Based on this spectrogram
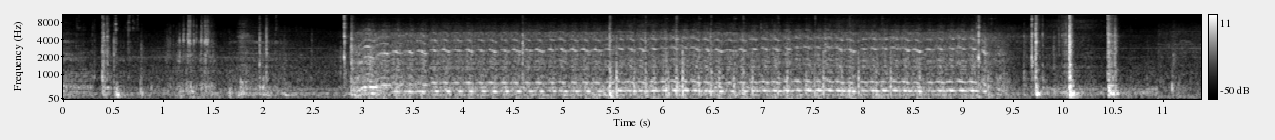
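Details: BMW E36 325i crank-no-start after a different coil boot and starting fluid sprayed into the cylinder; ECU and crank sensor believed good, spark present, plug smells of fuel, owner suspects fuel pressure: starter cranks steadily about six seconds, never catches.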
